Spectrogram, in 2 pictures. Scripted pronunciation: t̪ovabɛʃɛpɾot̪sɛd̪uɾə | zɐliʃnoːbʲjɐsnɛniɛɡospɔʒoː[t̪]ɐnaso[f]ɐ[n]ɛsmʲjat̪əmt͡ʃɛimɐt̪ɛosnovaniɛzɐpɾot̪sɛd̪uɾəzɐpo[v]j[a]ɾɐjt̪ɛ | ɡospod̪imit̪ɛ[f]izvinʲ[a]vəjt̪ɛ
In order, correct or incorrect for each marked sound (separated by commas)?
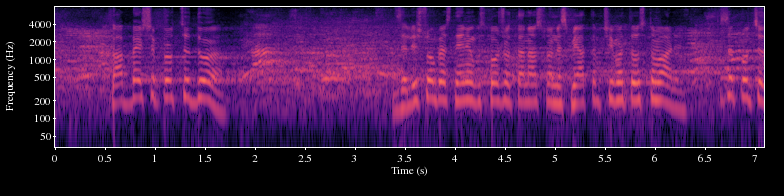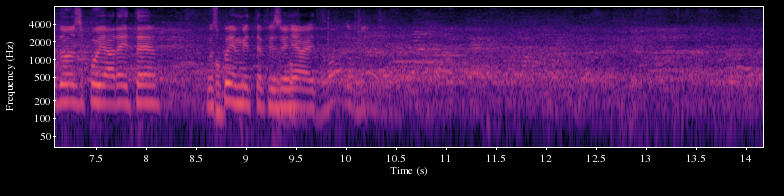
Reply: correct, incorrect, correct, correct, correct, correct, correct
